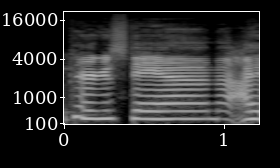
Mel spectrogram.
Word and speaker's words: Kyrgyzstan: Kyrgyzstan. Okay, thank you. Sorry, Kyrgyzstan.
